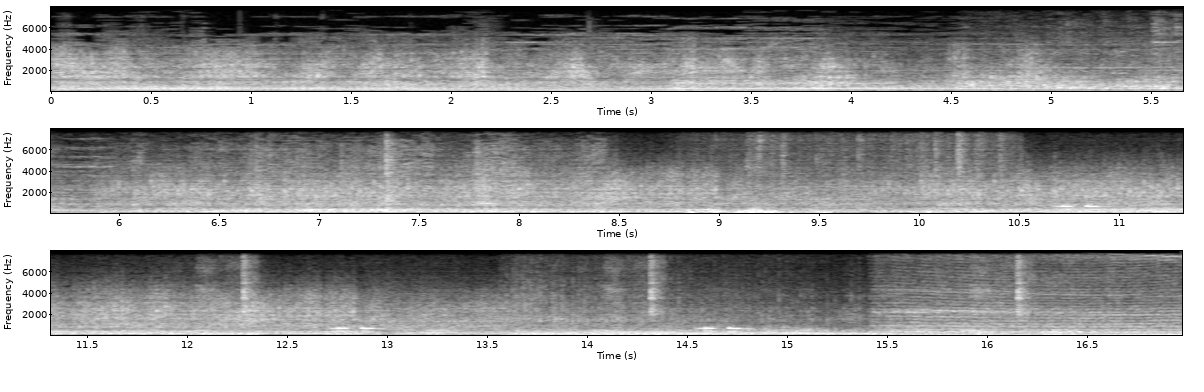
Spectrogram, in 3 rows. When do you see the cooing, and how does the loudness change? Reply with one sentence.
The cooing can be heard from 4.6 to 16.4 s, at a steady volume.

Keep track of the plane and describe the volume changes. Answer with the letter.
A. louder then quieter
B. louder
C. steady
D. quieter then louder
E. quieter
C.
